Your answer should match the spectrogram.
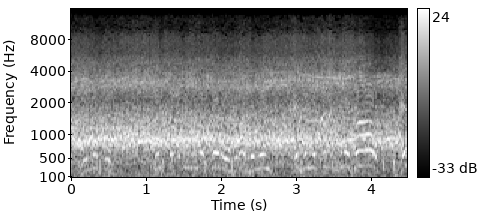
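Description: TV match commentator speaking quickly over the steady noise of a stadium crowd as a counter-attack builds.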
